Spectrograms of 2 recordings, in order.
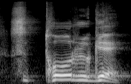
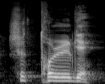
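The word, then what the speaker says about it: στοργή: 줄여서 말하는 습성이 있는데요 원래 발음으로는 스토르게 이렇게 해야 정상적이지만 그리스 사람들도 전 세계적 다 현상인데요 줄여서 자꾸 말합니다 그래서 스톨에 이렇게 표현하거든요 이거는 그 스톨라 단어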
